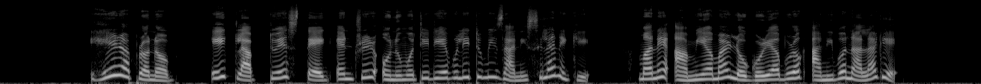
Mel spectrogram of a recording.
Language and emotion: Assamese, surprised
